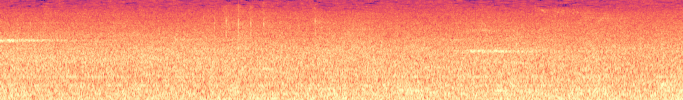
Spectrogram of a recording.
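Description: A train rumbles steadily as it approaches along the tracks.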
